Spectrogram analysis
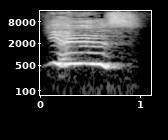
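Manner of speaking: put-on high, loud boy's yell; desperate little boy's shout; yelled yes. A narrator's reading. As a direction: yell it out in a panic. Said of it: "Then William yelled".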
